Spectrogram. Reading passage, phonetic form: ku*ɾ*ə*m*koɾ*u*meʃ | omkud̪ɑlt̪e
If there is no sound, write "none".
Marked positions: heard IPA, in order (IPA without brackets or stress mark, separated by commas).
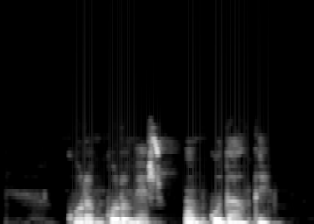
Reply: ɾ, m, u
